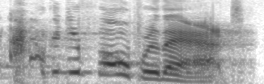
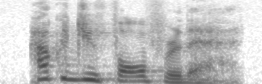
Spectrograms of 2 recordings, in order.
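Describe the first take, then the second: First: High-pitched exasperated question; incredulous scolding. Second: Low, soft disappointed question; subdued reproach. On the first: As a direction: wail it in disbelief. Acted scolding, then repeated softly. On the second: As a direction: drop it down, quietly reproachful. Same question repeated, subdued. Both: Acted.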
